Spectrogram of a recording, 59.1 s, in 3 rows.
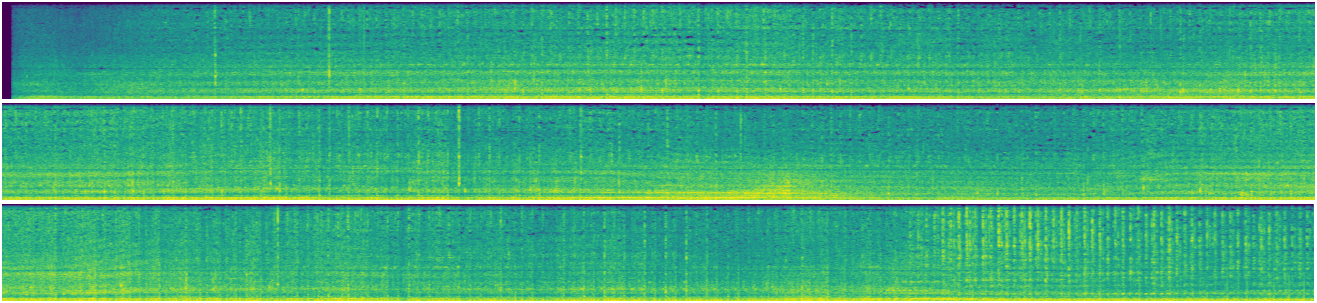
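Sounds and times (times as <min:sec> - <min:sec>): deep car engine idling: 0:00.2 - 0:59.0.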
